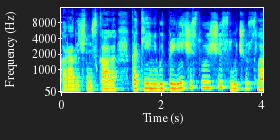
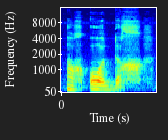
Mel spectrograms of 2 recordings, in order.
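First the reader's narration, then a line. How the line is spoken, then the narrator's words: Muttered under breath. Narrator (Russian): пробормотал Макдональд себе под нос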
